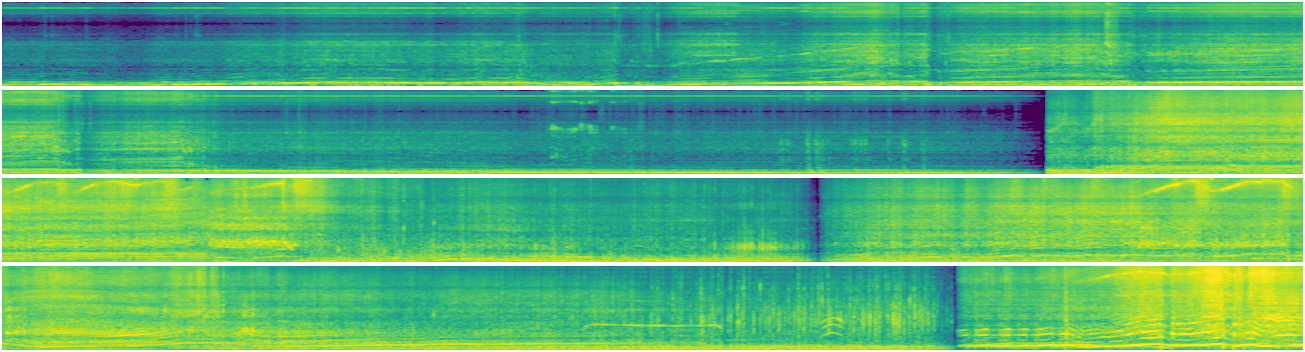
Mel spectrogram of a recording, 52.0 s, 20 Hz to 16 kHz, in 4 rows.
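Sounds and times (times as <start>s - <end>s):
car engines revving hard: 0.0s - 19.6s, 23.5s - 52.0s
tyre squeal and skidding: 11.0s - 12.3s, 25.6s - 29.4s, 36.9s - 39.7s.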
